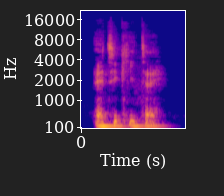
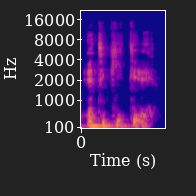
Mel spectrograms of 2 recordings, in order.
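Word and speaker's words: Ekitike: Etiquette. But you've got to say it in a very French way. Hugo Etiquette.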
